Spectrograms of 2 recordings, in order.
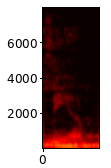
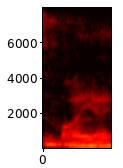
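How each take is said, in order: First: The first vowel sounds like 'ee'. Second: The first vowel sounds like 'eye'. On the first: This is the Spanish pronunciation. "in Spanish it's Mia" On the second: This is the Irish pronunciation. "in the Irish pronunciation is Maya"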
